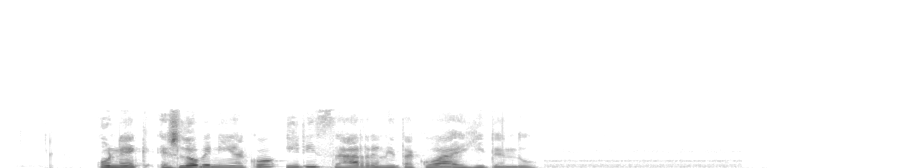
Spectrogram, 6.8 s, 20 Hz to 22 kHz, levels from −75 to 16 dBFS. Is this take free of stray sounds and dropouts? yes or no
yes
